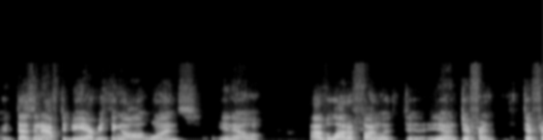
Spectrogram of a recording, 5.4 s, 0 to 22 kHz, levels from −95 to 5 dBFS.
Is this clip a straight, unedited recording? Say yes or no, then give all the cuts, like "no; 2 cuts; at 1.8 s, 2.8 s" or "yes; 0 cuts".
yes; 0 cuts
